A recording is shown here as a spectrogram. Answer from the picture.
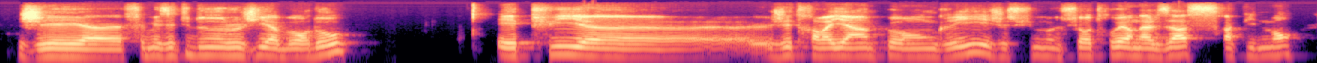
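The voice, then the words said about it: Bordeaux French accent. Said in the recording (French): “un joli accent qui n'est pas alsacien ... Moi, j'ai l'accent bordelais”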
